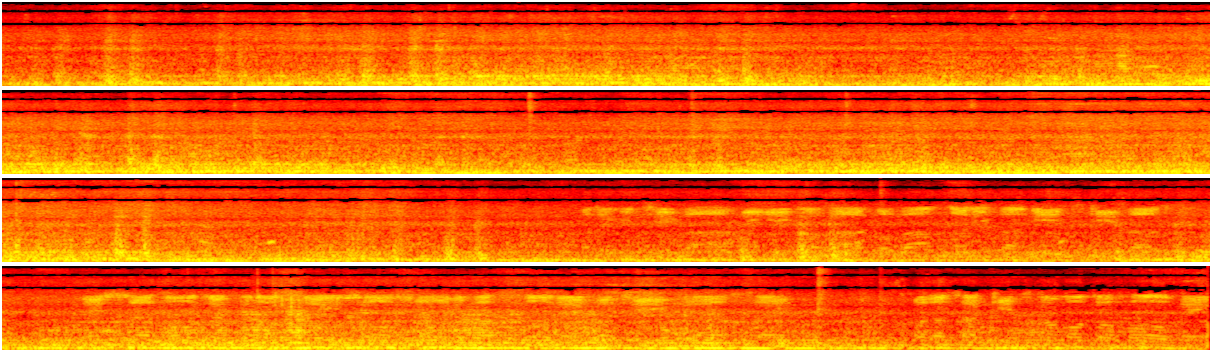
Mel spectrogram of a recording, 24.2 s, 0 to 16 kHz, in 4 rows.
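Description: Running noise inside a JR West 223 series 2000-subseries trailer car (SaHa 223-2096): a loud, steady rumble of wheels on rail as the train slows toward a station stop. A high whine joins about fifteen seconds in, and the rumble eases near the end.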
